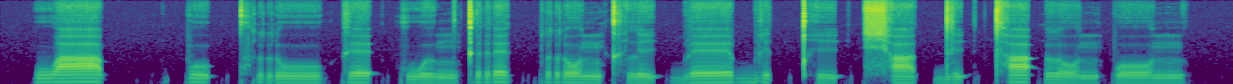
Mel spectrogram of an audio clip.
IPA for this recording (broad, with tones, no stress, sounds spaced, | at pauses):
w a˥˩ p̚ | p u˦˥ ʔ kʰ r uː˧ k e˦˥ ʔ k w ɯ˨˩ ŋ t r e˦˥ k̚ p r o˧ n kʰ l i˨˩ ʔ b eː˦˥ b i˥˩ t̚ pʰ i˨˩ ʔ t͡ɕʰ a˥˩ t̚ d i˦˥ ʔ tʰ a˥˩ ʔ l o˩˦ n p o˧ n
